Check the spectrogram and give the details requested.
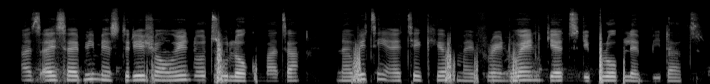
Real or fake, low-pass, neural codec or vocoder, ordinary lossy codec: real; 14.4 kHz; none; none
